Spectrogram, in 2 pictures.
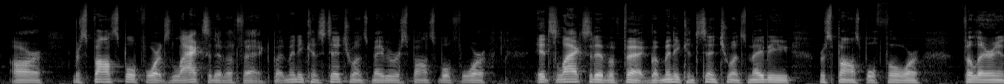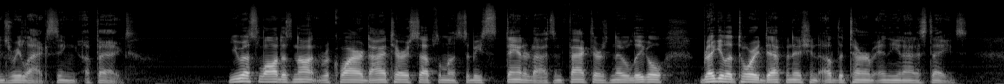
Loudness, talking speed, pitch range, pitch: -26 LUFS, 150 wpm, 95-110 Hz, 105 Hz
